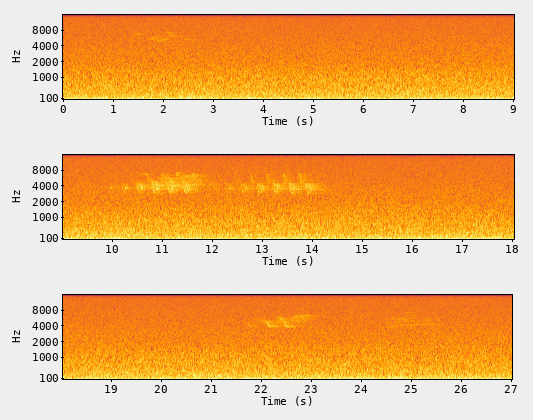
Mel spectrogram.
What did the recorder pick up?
Brown Creeper, Ovenbird, Black-throated Blue Warbler, Yellow-rumped Warbler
